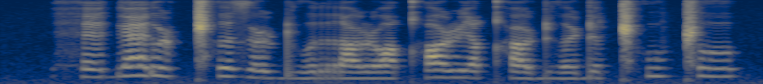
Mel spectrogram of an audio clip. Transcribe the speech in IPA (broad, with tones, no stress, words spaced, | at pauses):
hɛ˨ ɡæ˦ɾʊ˨ɭ ǁʰə˦zə˞˨ɭ ɖʱʊ˨rɑ˨ɭɔ˨qʰɔ˦ ɭi˨qʰə˞˨ ɖʱə˨˦ɖə˨ ǁʰu˦ǁʊ˦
